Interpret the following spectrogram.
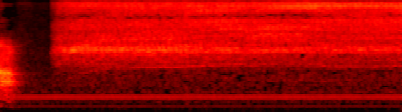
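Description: Sky Rover Aero Spin toy drone's small electric motors and rotors starting suddenly about half a second in, then running steadily with a high whine as it flies.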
